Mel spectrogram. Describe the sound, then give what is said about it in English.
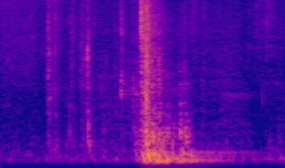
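At quarter to seven in the morning, barely light, a few soft clicks and rustles as someone settles into a car, then a single solid car door thuds shut, leaving a brief low hum in the cabin. “It's quarter to seven in the morning, it's barely light, and I've just got into the car to go off and do the circuit above.”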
